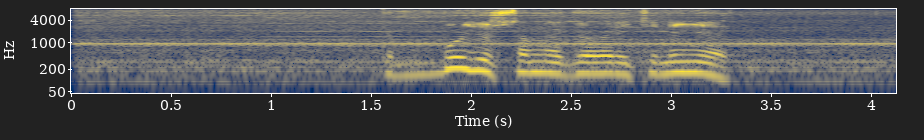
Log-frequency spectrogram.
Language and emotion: Russian, angry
